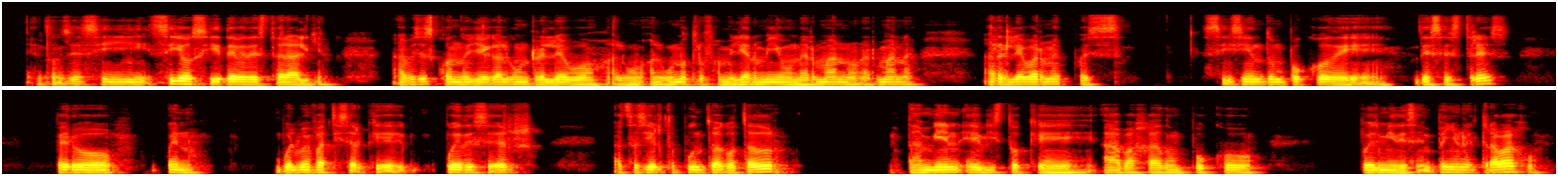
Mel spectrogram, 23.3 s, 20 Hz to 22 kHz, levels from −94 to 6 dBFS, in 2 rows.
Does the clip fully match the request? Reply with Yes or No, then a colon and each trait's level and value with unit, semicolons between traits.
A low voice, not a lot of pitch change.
Yes: low, 115 Hz; narrow, 1.5 semitones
